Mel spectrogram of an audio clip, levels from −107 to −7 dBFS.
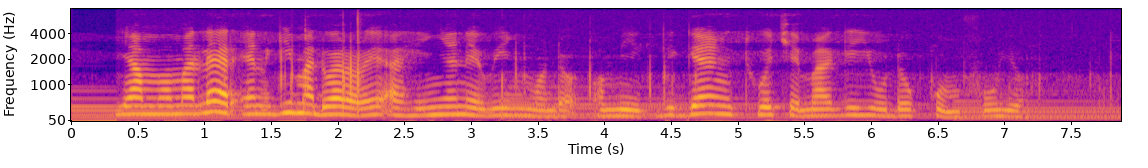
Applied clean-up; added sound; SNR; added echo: none; Piano; 15 dB; none.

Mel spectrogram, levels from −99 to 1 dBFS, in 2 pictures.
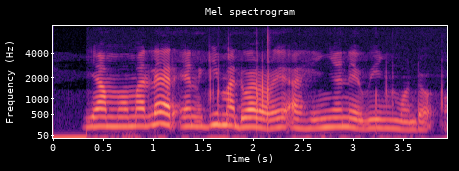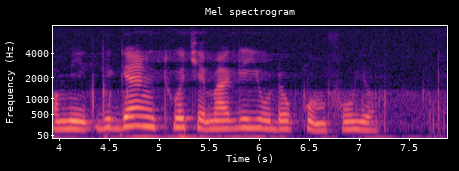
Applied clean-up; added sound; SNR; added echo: none; none; none; none.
